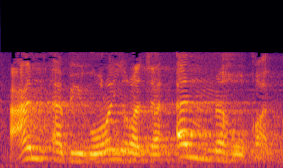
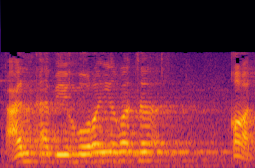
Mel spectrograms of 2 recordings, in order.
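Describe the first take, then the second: First: أنه added, slow and raised, the phrase carefully spelled out; stress on أنه. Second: Said in the usual way. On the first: Shown as a demonstration. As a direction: bring out أنه slowly and clearly. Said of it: "ولكن كلمة أنه". (أنه بتأنٍّ وارتفاع) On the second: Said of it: "هذه فيها كلمة محذوفة".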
